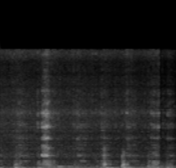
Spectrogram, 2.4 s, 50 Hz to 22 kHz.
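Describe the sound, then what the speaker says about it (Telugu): Fried fennel seeds being stirred into sugar syrup in a pan over a low flame, a few soft scraping and clinking strokes of the spoon spaced irregularly, faint and close, with no talk. "ఇప్పుడు 1 స్పూన్ పంచదార పాకం వేసి వేస్తూ ఉండాలి లో ఫ్లేమ్లో"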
